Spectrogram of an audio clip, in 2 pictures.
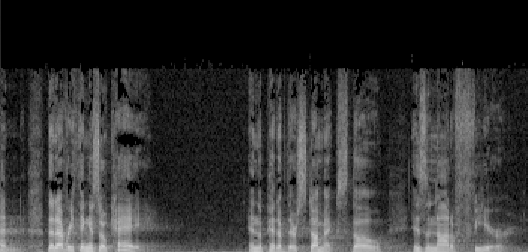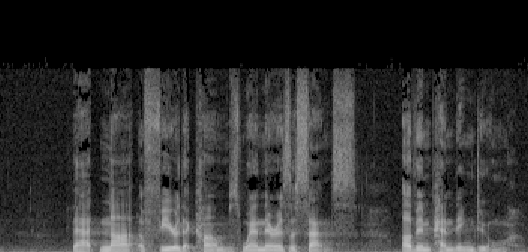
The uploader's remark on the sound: during the 7:00 PM service on Thursday April 18, 2019, at First Presbyterian Church of Arlington Heights, Illinois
